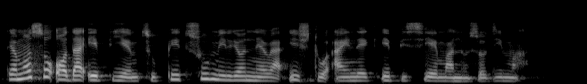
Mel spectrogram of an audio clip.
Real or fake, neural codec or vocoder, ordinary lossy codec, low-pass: fake; codec, 16 kHz, 4 kbps, X-Codec, HuBERT features, trained on LibriSpeech; none; 7.2 kHz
